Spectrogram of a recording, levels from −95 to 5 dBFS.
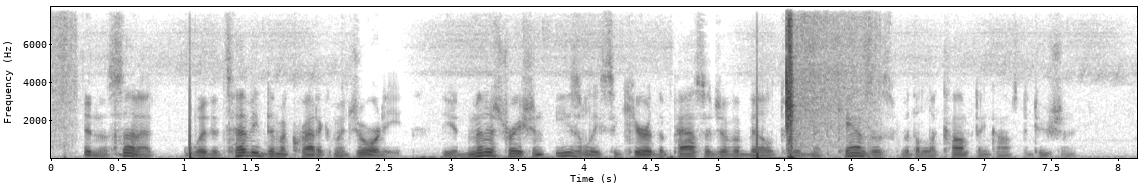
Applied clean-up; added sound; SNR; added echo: none; Fire + Fireworks; 3 dB; none.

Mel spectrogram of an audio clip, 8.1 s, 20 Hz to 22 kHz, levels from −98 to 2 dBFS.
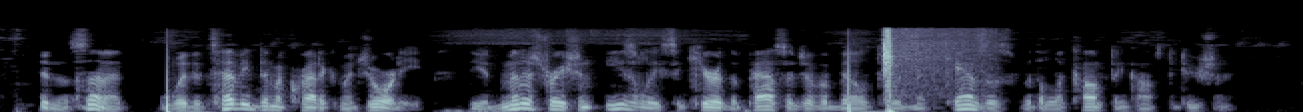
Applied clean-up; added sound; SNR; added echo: classical method Wiener filter.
